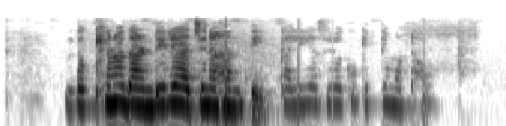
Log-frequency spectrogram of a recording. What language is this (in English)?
Odia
